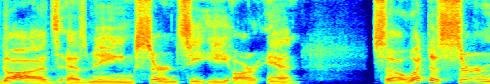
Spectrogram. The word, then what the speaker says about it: CERN: It's can be pronounced with as a C-E-R-N as in CERN, or it could also be pronounced Kern, K-E-R-N, just as in Hebrew you get Keren.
